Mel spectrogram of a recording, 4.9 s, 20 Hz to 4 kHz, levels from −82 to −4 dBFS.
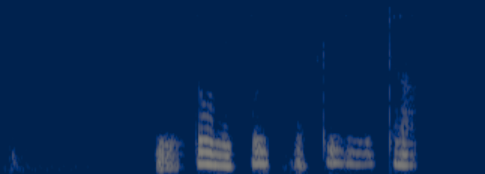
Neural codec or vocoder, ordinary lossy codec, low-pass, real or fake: codec, 16 kHz, 0.4 kbps, LongCat-Audio-Codec; none; 3.6 kHz; fake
